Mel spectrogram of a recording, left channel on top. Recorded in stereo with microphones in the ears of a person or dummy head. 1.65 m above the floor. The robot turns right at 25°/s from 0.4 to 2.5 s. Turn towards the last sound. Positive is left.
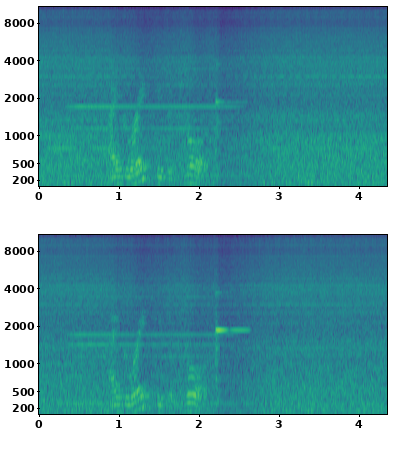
turn(degrees=-25)  # may be behind; listen again after turning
